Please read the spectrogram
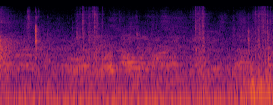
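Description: Faint background voices of people chatting, with a low steady rumble and a few light clicks.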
